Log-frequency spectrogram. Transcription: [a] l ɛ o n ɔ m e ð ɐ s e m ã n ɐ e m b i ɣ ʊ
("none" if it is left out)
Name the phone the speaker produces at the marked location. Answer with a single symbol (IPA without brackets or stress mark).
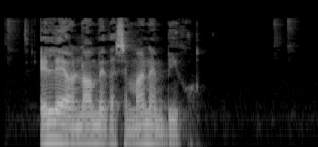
e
